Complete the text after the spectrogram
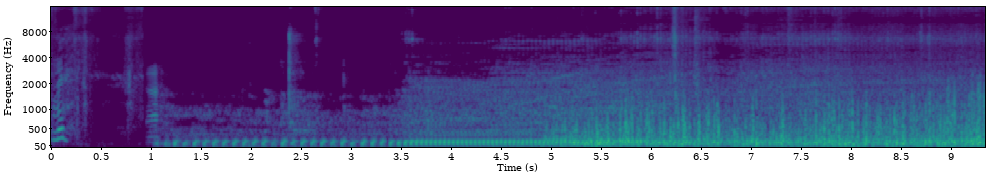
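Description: A motorcycle engine putters and revs while riding.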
